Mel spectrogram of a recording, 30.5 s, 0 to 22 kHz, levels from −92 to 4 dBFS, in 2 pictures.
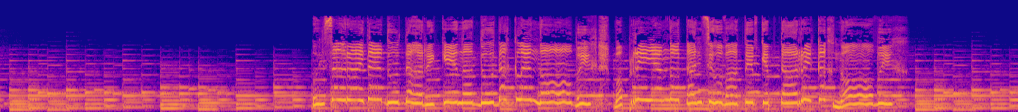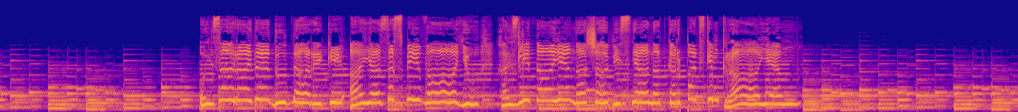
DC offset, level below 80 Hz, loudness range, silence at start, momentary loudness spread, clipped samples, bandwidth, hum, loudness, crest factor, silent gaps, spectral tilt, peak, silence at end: under 0.1%; -46 dBFS; 10 LU; 0 s; 13 LU; under 0.1%; 13 kHz; none; -15 LUFS; 14 dB; none; -4.5 dB/octave; -2 dBFS; 0 s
